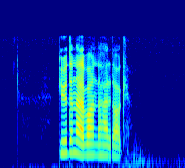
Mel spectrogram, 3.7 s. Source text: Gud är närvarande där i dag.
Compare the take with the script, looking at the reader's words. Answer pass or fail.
fail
